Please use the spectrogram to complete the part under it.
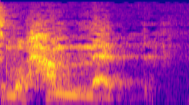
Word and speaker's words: Muhammad: But the name of our Prophet is the same, and is to be pronounced the same, regardless to how the spelling varies. It's Muhammad, Muhammad, Muhammad, Muhammad.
